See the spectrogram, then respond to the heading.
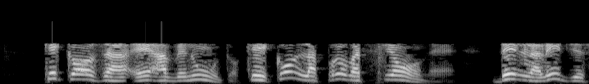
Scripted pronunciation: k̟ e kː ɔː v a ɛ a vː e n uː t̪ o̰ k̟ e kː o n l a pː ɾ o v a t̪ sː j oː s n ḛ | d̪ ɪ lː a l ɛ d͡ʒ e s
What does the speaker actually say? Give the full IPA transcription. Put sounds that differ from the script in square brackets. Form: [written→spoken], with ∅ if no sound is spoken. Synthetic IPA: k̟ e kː ɔː [v→z] a ɛ a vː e n uː t̪ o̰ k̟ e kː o n l a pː ɾ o v a t̪ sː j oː [s→∅] n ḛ | d̪ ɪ lː a l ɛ [d͡ʒ→d͡ʒː] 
